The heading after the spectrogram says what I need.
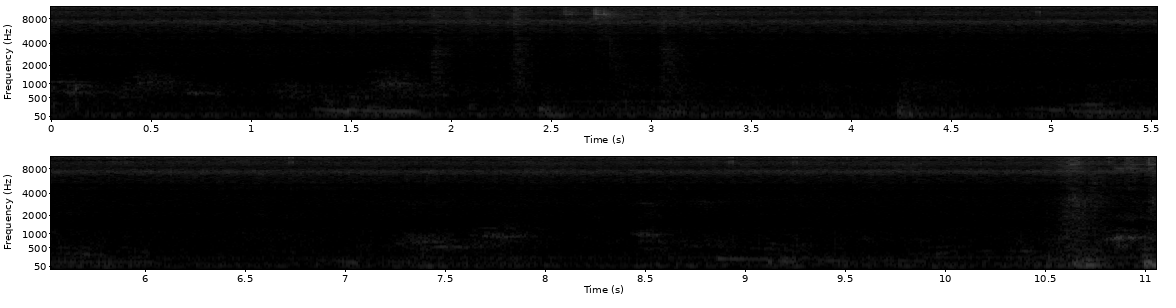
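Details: Maine Coon cat, sleeping: soft, low rumbling and snorting breaths over quiet room noise; gentle snoring.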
